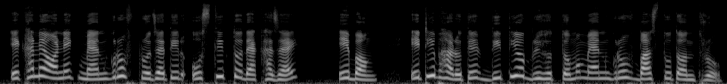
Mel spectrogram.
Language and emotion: Bengali, neutral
